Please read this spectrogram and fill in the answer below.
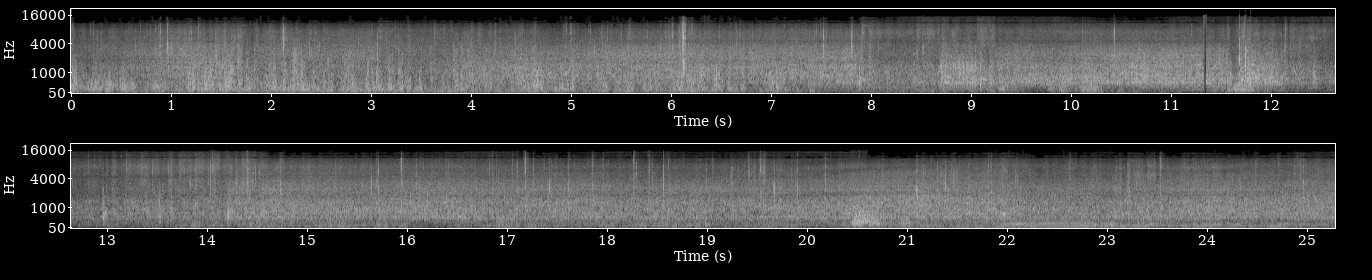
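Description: Wind rumbling on an action camera's microphone and a Onewheel Pint's tyre rolling over pavement, with two short bumps, one about halfway through and another later on. Near the end a faint whine from the board's hub motor rises and falls in pitch.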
